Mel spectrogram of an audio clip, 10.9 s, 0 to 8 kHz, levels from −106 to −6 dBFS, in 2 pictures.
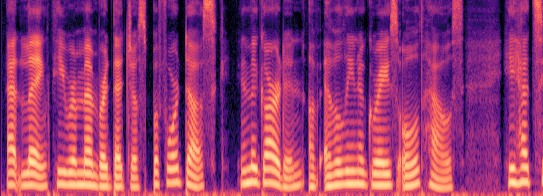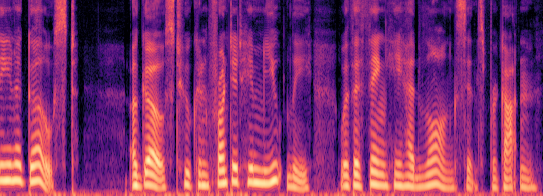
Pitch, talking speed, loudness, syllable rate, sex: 170 Hz, 190 wpm, -18 LUFS, 5.4 syllables/s, female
